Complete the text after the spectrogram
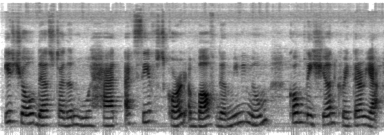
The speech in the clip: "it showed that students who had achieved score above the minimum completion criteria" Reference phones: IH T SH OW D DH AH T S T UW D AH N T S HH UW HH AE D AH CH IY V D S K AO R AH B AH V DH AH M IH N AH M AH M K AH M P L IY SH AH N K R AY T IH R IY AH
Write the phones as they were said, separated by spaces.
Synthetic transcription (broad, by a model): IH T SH OW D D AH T S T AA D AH N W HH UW HH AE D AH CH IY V S K AO R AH B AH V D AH M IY N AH M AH M K AH M P L IY SH AH N K R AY T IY R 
